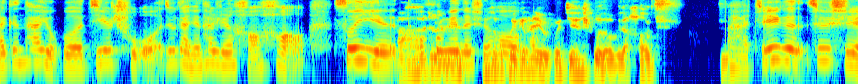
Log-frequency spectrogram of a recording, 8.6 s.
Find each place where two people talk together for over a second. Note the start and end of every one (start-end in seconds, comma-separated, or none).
3.9-5.3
